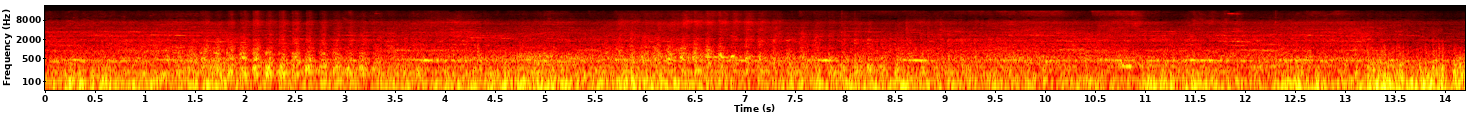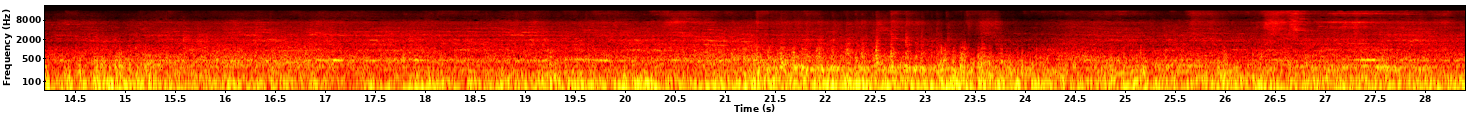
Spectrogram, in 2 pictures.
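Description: Railcars of a passing train rolling by: a steady rumble of steel wheels on rail, with clacking and a thin, wavering wheel squeal.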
